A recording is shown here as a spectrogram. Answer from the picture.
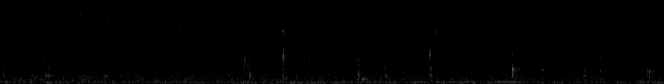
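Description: Faint close-up chewing and wet mouth clicks of a person eating, coming as scattered irregular clicks. Over the last couple of seconds she drinks from a plastic cup.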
